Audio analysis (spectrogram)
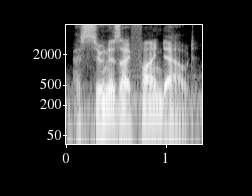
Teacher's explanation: Notice how as I and find out connect.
